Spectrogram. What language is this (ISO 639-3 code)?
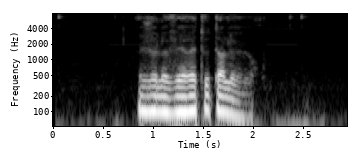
fra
